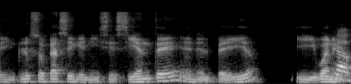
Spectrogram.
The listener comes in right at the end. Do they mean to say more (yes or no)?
yes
